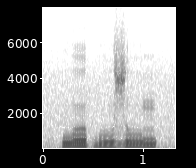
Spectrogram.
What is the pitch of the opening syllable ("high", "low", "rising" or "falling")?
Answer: high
